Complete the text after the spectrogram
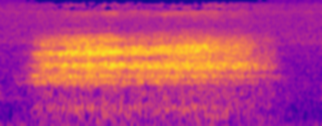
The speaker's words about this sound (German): Atme einmal tief ein und wieder aus.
